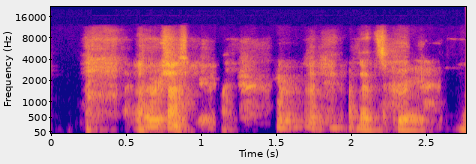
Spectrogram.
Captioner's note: both laughing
